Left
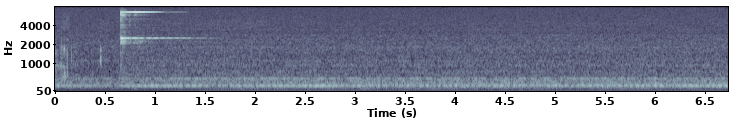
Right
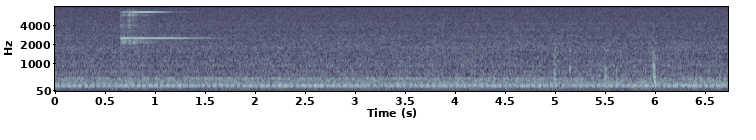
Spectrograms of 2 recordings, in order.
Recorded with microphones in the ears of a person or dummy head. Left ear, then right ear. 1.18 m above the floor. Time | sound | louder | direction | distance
0.7 | a bicycle bell | left 8 dB | 80° left | 9.5 m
